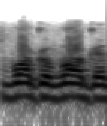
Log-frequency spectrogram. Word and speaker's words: Wagga Wagga: It is, on a technical point, it's pronounced Wagga Wagga, but yes, I was in fact born here, and I am broadcasting from there right now.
